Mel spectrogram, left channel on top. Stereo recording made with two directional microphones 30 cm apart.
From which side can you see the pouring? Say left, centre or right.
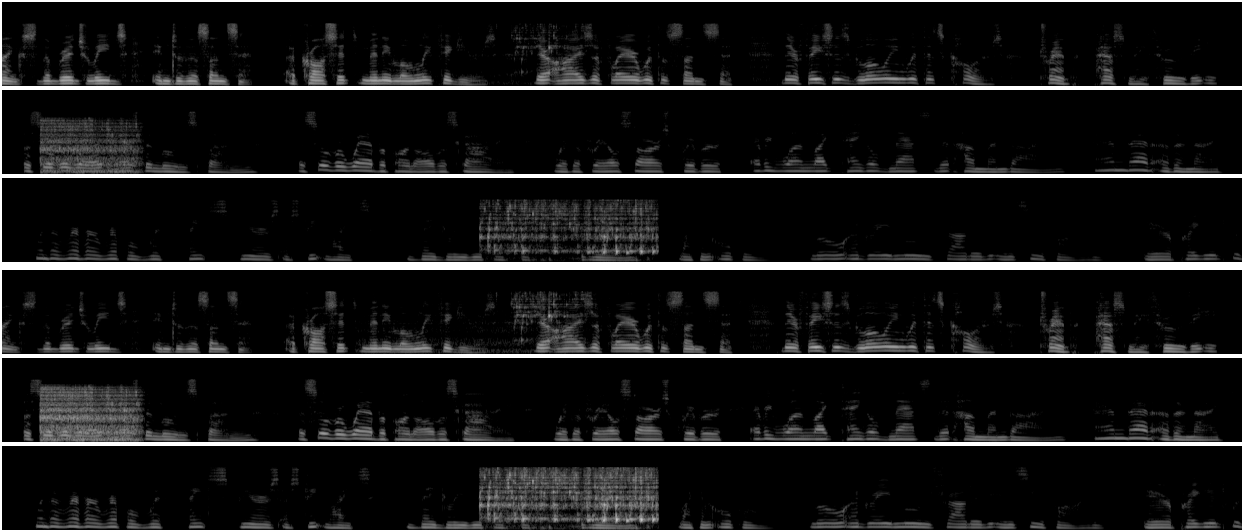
right.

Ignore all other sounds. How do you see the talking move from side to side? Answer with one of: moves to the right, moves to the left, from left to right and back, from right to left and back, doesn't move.
moves to the right.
